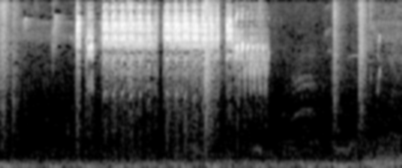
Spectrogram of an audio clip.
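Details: Crested jay, known locally as sogon or sogok ontong, calling excitedly to challenge rivals: short high sweeps, then loud dense metallic rattles in two long bursts around the middle, trailing into fainter notes.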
